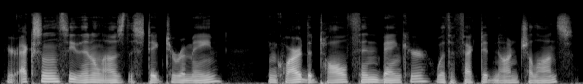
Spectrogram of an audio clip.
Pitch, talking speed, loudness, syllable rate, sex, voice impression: 105 Hz, 165 wpm, -21 LUFS, 5.8 syllables/s, male, masculine, adult-like, slightly refreshing, sincere, slightly elegant, slightly sweet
